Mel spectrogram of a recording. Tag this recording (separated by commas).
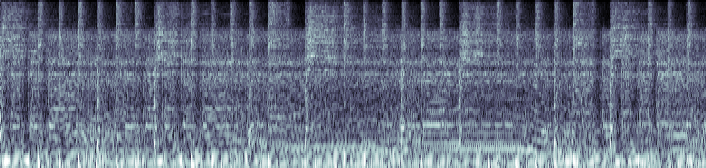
Acoustic guitar, Music, Musical instrument, Plucked string instrument, Guitar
